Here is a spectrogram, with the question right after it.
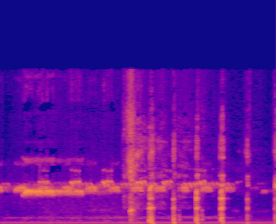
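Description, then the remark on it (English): Crickets chirp in a steady, high-pitched trill, and partway through a series of sharper, evenly spaced chirps joins in. No one speaks, just the quiet insect chorus. “Crickets.”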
